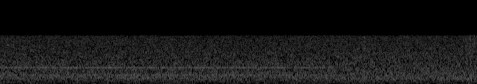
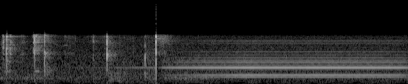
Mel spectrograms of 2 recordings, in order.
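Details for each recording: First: AE Monophone rotary desk telephone with handset lifted on the analyzer: faint steady tone barely above the hiss, far too quiet for a dial tone, because this receiver capsule is nearly shorted; the other capsule plays noticeably louder. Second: AE Monophone rotary desk telephone with a replacement receiver capsule in the handset: after handling clicks a strong, steady dial tone, unlike the nearly shorted original capsule; the receiver works normally.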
